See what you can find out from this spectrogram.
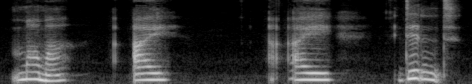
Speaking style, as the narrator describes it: stammered Zaroza

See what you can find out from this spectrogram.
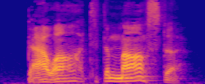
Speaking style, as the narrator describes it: said Bagheera in an undertone

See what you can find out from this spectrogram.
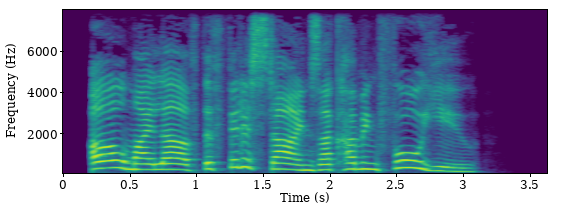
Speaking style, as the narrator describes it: she called out

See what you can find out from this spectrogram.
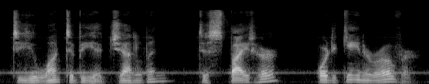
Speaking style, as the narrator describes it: Biddy quietly asked me, after a pause

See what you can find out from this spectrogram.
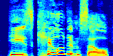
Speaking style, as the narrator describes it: she cried

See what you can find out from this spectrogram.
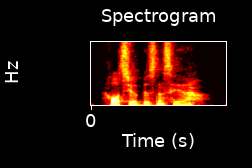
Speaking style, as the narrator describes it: he demanded, grimly

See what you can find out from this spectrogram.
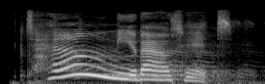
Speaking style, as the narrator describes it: she purred

